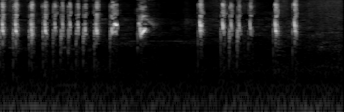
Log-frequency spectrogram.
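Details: Long-tailed shrike from Madura singing energetically: quick bursts of sharp, high chipping notes with a couple of louder accented chirps, a short gap, then another cluster of rapid clipped notes.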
